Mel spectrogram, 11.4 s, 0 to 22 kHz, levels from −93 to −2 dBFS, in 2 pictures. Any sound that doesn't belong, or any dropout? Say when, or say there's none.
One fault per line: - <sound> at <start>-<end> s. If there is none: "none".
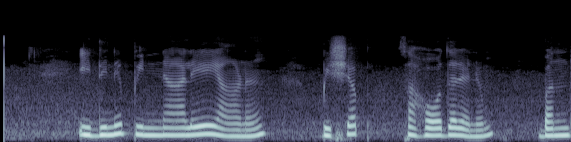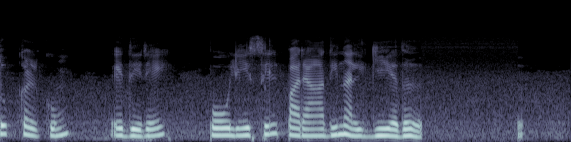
none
